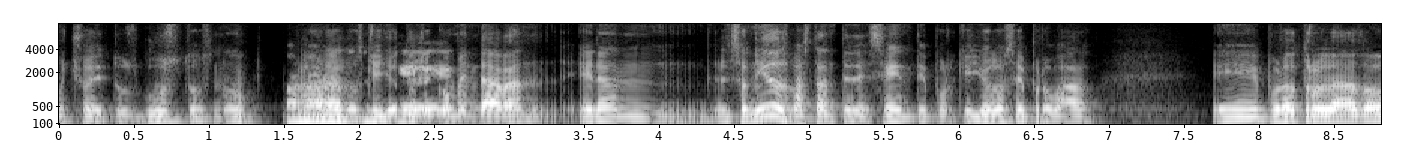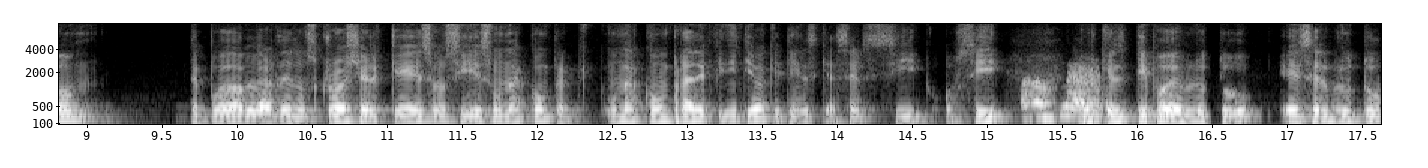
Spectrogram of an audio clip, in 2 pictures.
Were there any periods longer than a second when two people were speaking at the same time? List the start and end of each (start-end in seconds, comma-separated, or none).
1.5-2.7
